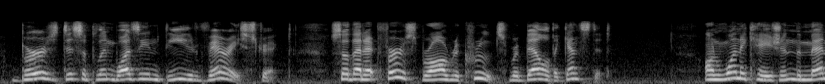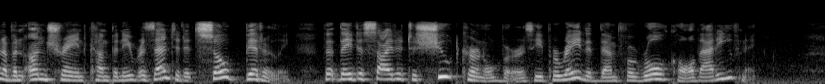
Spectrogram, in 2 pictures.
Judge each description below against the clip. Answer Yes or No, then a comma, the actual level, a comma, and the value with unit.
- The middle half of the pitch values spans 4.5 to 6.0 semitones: No, average, 3.7 semitones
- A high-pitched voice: Yes, high, 225 Hz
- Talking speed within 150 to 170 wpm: Yes, average, 160 wpm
